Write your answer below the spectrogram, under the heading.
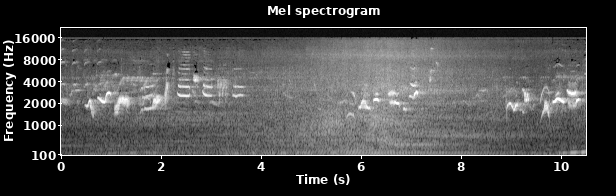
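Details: White-breasted waterhen (Amaurornis phoenicurus), a mother with two chicks at Weeraketiya, Southern Province, Sri Lanka: high, thin chirping notes in quick bursts of several, pausing between runs, over a quiet outdoor background.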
